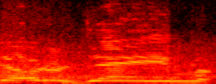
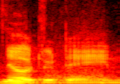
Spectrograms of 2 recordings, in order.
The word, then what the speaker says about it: Notre Dame: I was openly wishing for Duke to beat Notre Dame or Notre Dame or however you want to pronounce It's Notre Dame.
